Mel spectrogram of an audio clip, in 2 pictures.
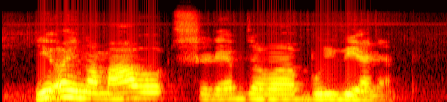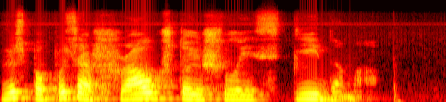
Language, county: Lithuanian, Vilnius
